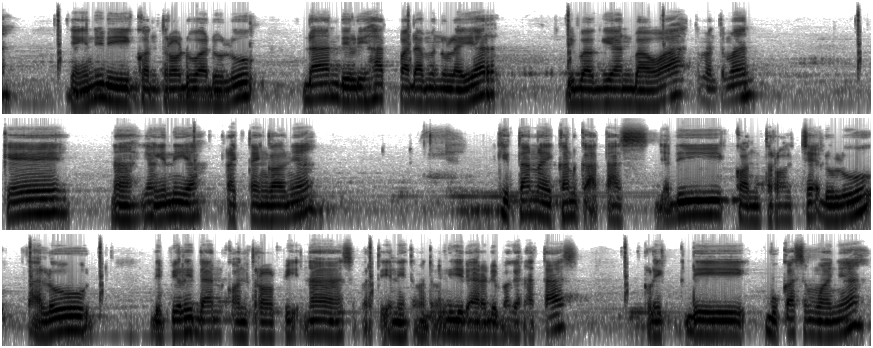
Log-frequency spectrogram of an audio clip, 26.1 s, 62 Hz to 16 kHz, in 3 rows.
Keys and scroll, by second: 16.9 ctrl+c, 19.7 ctrl+f, 22.2 ctrl+z.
